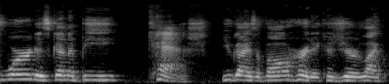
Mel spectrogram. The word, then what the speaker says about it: cache: Katz it's spelt like it's supposed to be pronounced cash a but it's cash so um yeah but anyway we're going to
